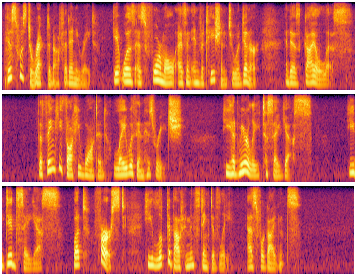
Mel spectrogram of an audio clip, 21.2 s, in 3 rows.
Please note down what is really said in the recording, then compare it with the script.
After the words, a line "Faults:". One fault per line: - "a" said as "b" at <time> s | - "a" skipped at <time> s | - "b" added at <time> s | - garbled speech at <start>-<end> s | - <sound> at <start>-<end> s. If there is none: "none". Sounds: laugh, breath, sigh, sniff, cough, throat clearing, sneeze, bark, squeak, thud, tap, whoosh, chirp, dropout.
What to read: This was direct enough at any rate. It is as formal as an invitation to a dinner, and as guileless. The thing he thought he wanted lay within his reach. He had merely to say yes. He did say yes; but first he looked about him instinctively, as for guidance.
This was direct enough at any rate. It was as formal as an invitation to a dinner, and as guileless. The thing he thought he wanted lay within his reach. He had merely to say yes. He did say yes; but first he looked about him instinctively, as for guidance.
Faults:
- "is" said as "was" at 2.4 s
